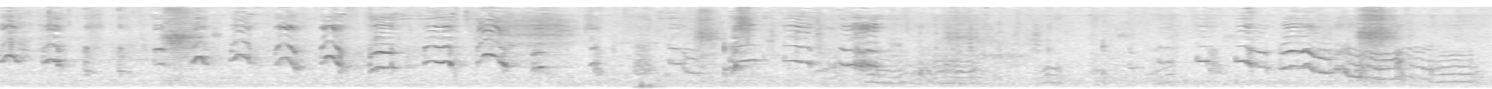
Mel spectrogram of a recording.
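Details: Litter of eight Pitbull cross by Belgian Malinois puppies recorded on a phone; steady high squealing whimpers, rising and falling, several pups calling over one another, with one low thump midway.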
